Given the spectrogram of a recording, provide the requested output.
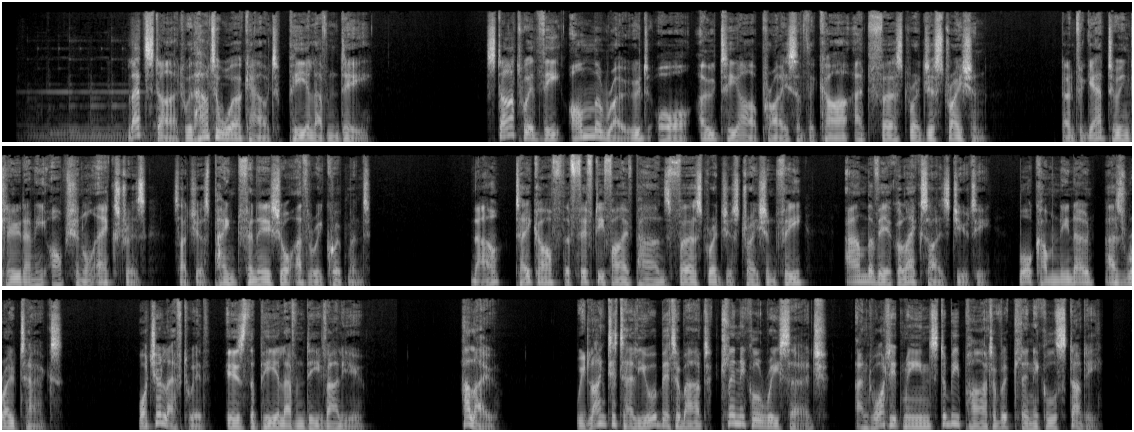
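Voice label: explainer, male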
